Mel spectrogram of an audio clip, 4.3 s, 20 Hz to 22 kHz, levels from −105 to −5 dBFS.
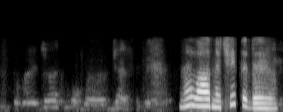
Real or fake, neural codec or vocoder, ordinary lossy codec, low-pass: fake; codec, 44.1 kHz, 2.6 kbps, DAC; MP3, 48 kbps; 5.4 kHz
